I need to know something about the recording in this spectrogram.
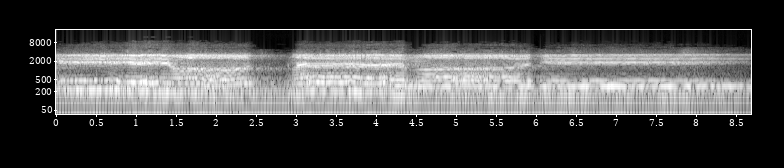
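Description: A solo male cantor sings a Greek Orthodox Byzantine hymn in the plagal second mode, with ornamented, melismatic lines over a steady low drone. There is a brief break for breath about two and a half seconds in.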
